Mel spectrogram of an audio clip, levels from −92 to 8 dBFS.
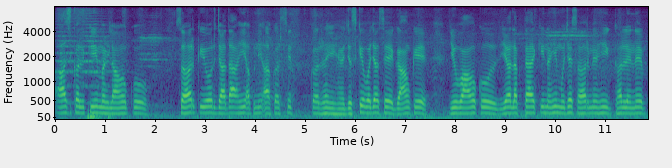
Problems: none marked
